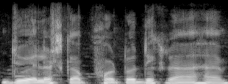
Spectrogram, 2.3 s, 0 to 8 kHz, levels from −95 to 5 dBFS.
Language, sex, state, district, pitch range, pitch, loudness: Hindi, male, Bihar, Patna, 115-130 Hz, 115 Hz, -14 LUFS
